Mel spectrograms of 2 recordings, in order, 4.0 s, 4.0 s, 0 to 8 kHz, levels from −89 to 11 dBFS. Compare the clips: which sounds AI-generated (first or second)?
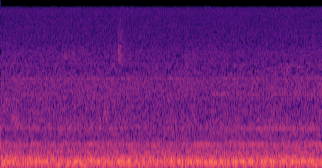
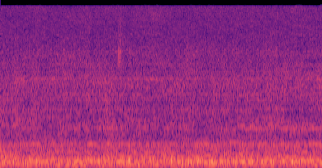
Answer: second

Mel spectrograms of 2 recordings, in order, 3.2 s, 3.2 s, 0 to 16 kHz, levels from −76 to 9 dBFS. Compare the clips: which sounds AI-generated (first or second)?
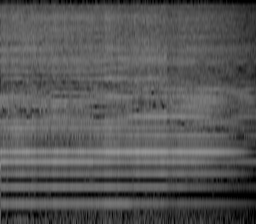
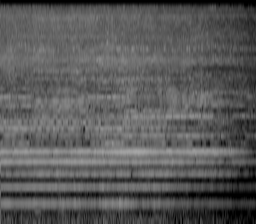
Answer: second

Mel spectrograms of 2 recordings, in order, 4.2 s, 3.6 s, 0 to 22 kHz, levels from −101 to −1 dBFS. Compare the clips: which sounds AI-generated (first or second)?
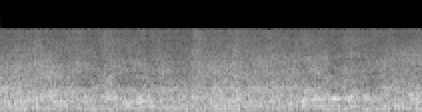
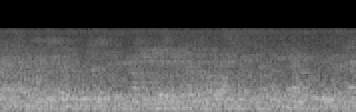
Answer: first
